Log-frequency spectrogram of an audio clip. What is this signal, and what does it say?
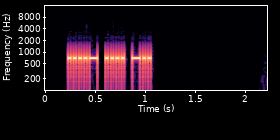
Morse code, heard as a keyed tone, about 46 wpm, 700 Hz. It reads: 4HD
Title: Three Challenging Letter-Number Combinations 45wpm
